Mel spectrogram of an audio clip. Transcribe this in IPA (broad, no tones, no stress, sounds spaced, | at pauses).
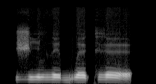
ʒ i l ð e b w ɛ k ɣ ɛ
